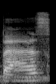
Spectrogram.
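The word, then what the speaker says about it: Baz: it is directed by bass Lerman or Bass Lerman however you want to say his name it's b-a-z um but as Lerman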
